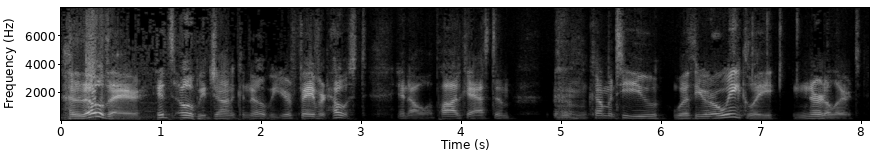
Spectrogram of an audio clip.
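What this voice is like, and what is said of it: Voice sounds sick, under the weather. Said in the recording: “Please forgive my voice, I'm a bit under the weather.”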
